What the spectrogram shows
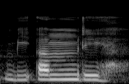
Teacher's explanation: با اور را دونوں کو باریک پڑھنا ہے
